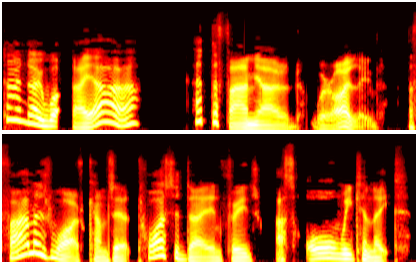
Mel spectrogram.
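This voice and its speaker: A man voicing a scruffy, bold half-grown chicken with a rough, brash way of talking, in a storybook reading. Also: medium pitch, wildly swooping pitch, a little slow, no room sound, highs cut off. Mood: incredulous, boastful.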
